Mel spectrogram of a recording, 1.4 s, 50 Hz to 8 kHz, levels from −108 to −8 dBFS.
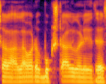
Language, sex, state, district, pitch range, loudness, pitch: Kannada, male, Karnataka, Koppal, 110-120 Hz, -15 LUFS, 115 Hz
